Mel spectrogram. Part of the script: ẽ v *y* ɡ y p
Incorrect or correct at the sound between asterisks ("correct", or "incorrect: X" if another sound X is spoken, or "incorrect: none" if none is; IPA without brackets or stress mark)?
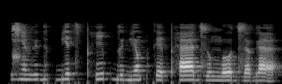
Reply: correct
